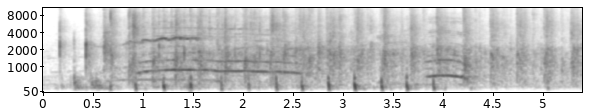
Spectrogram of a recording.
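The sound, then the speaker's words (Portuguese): A crowd applauds steadily with scattered sharp claps, while whistles and cheering voices rise above the noise for several seconds, cheering for a DJ. “gostaria de pedir muito barulho pro …”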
